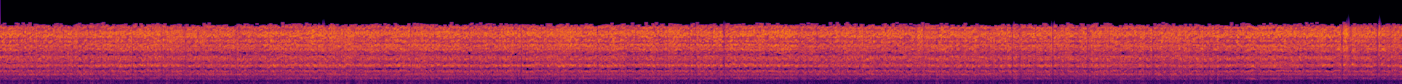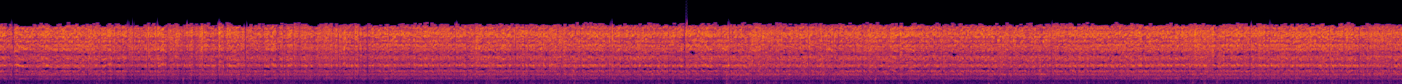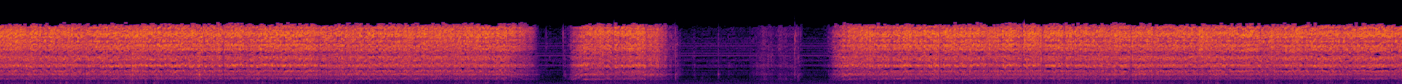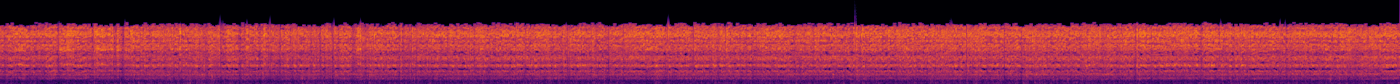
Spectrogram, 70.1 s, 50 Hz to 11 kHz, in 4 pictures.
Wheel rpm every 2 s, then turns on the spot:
210, 220, 230, 230, 240, 220, 220, 210, 220, 220, 230, 230, 230, 220, 210, 220, 240, 220, 230, 230, 180, 90, 40, 220, 220, 210, 220, 240, 230, 230, 220, 220, 220, 220, 220.
42-44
